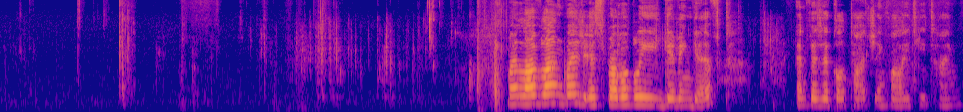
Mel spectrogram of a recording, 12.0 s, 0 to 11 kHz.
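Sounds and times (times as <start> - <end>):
person chewing food: 3.1 - 6.3.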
